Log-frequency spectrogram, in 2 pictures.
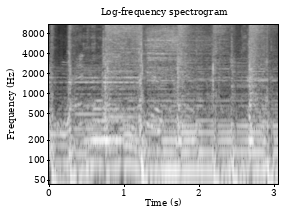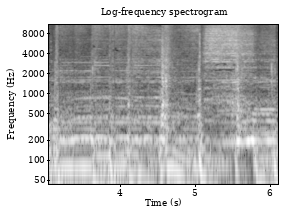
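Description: A rock band playing live through a PA: drum kit beating over bass and guitars.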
